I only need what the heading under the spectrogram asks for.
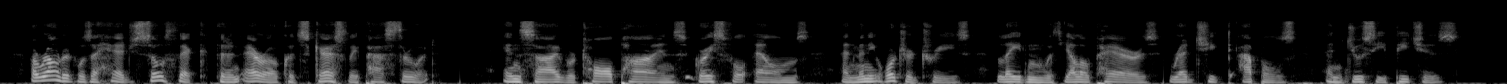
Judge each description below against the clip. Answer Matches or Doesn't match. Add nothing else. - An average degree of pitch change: Matches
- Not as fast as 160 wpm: Matches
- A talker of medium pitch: Doesn't match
